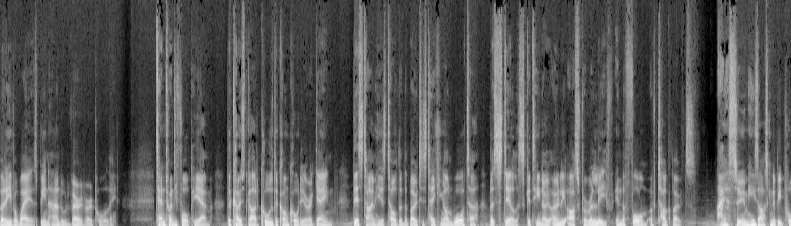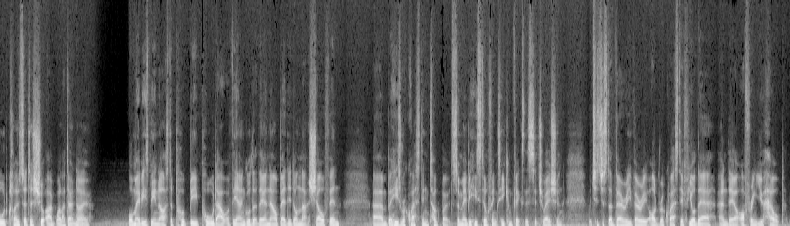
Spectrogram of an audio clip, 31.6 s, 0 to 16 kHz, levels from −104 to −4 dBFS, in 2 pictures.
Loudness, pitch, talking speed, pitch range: -18 LUFS, 105 Hz, 205 wpm, 95-120 Hz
